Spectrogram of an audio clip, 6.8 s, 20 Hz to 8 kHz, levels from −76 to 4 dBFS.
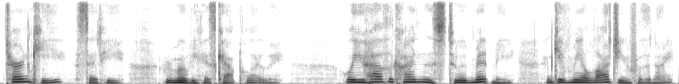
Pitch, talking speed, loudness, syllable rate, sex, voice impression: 200 Hz, 205 wpm, -17 LUFS, 5.9 syllables/s, female, feminine, adult-like, relaxed, weak, soft, raspy, slightly intellectual, reassuring, slightly strict, modest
